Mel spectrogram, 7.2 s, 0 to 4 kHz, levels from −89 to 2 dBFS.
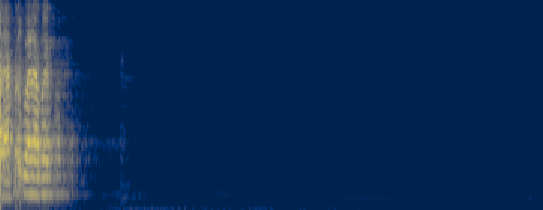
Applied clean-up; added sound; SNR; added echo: neural mask model DeepFilterNet 3.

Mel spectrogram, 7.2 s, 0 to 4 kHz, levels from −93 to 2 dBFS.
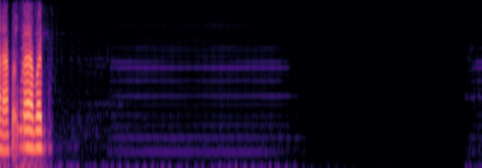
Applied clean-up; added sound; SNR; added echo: neural separator model SepFormer WHAMR!.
